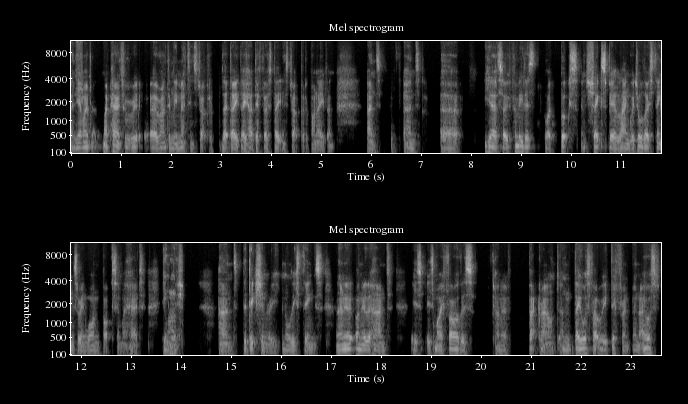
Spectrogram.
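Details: Adult poet who stammers and partly attributes it to caring too much about what he was going to say, speaking in a webinar on stammering and creativity; word repetitions heard; stammering.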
